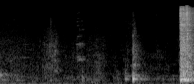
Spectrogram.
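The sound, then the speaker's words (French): A letterbox flap clacks shut: a light tap, then a loud, sharp clack of metal at the end after a quiet stretch with faint shuffling. “Et maintenant, on attend le claque de la boîte aux lettres et on le dit tous ensemble.”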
